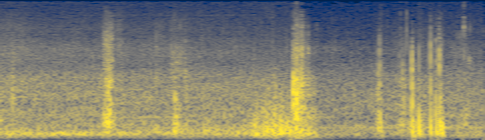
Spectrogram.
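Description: Clicks and rustling of movement and camera handling as a person gets out of a car, with one louder knock about one and a half seconds in. After the knock the steady cabin air-conditioning hum drops away.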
